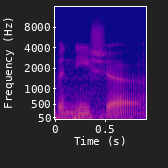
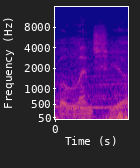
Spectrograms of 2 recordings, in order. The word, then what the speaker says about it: Valencia: Sky 65 is A team from Venicia, Spain. A team from Spain. I think it's pronounced Valencia.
